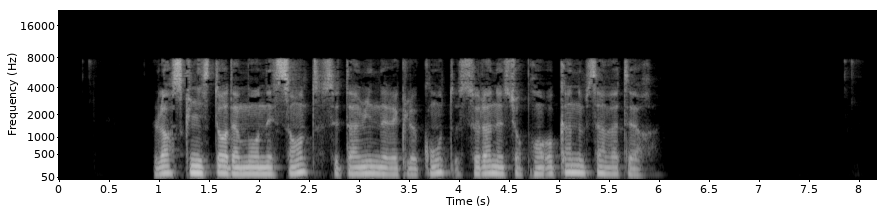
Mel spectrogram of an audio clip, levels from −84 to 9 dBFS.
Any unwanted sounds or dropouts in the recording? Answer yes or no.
no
